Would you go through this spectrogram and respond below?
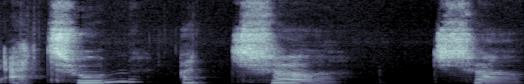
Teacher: Le son est un peu plus serré entre vos dents, vous devez retenir le son un peu plus longtemps.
